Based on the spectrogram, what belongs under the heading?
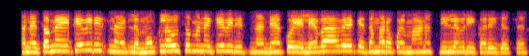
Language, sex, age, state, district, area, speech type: Gujarati, female, 30-45, Gujarat, Rajkot, urban, conversation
